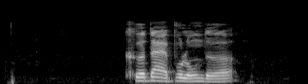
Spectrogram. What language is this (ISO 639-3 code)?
zho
